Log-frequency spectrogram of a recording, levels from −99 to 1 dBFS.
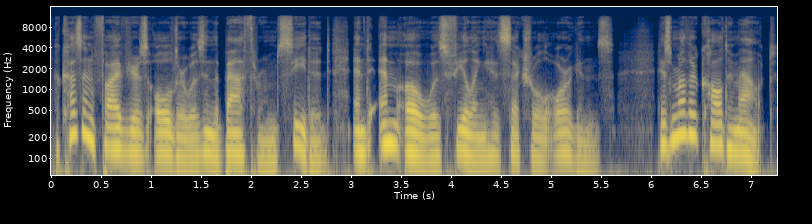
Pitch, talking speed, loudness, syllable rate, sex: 120 Hz, 190 wpm, -19 LUFS, 5.0 syllables/s, male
